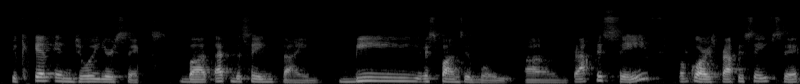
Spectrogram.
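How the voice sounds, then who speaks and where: His voice comes across somewhat breathy. The man delivers his words fairly slowly, with ordinary pitch variation. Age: 20s. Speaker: podcast guest. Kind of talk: casual chat.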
